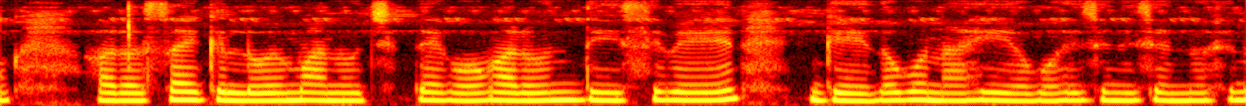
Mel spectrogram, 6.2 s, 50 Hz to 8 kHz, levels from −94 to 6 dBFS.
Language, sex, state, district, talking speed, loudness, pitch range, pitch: Chakma, female, Tripura, Unakoti, 155 wpm, -16 LUFS, 215-225 Hz, 220 Hz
